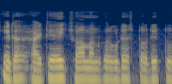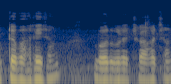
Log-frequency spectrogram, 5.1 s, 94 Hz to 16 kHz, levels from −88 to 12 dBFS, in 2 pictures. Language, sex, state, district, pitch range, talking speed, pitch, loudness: Odia, male, Odisha, Sambalpur, 120-130 Hz, 150 wpm, 125 Hz, -19 LUFS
